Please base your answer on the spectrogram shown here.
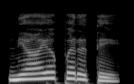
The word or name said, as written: ನ್ಯಾಯಪರತೆ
